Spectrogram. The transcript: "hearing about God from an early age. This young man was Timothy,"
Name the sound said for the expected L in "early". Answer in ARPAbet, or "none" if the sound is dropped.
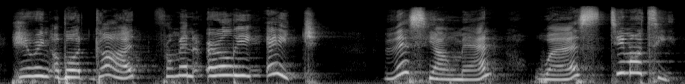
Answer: L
